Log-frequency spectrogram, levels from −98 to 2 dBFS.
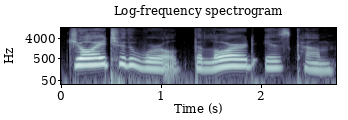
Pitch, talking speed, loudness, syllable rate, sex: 200 Hz, 175 wpm, -19 LUFS, 3.4 syllables/s, female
